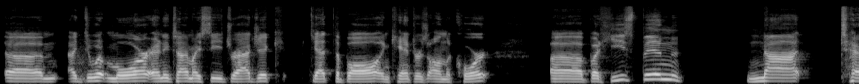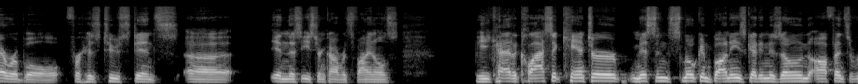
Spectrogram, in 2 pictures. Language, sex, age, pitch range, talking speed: English, male, 20-39, 125-150 Hz, 155 wpm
